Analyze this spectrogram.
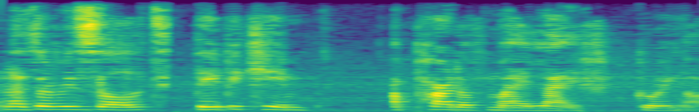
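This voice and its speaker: A woman's medium-pitched, plain, everyday voice with ordinary pitch variation. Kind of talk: casual talk to camera.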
